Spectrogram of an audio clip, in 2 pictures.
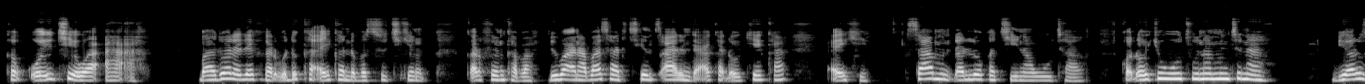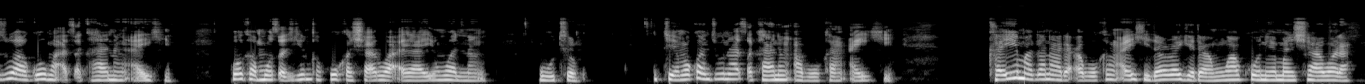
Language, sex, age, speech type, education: Hausa, female, 15-29, spontaneous, tertiary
